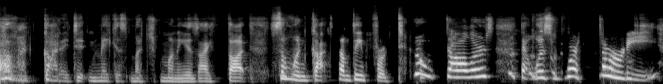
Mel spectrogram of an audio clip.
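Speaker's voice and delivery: disappointed, let-down tone. Doing an impression of the niche lady ending her live: impression of the niche lady. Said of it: "And then she would end it and go".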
